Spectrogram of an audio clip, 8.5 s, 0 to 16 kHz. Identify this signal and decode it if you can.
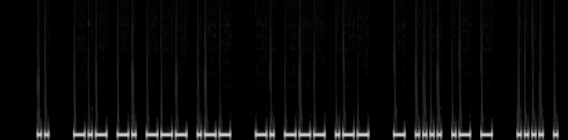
Morse code, heard as a keyed tone, about 22 wpm, 700 Hz. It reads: I KNOW NOW THAT HE
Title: Sentences from Top 1000 Words - Review Part 1 - 22wpm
